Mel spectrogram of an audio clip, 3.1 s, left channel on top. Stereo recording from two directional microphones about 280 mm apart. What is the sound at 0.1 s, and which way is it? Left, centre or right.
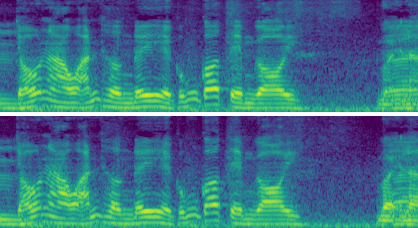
Speech, centre.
